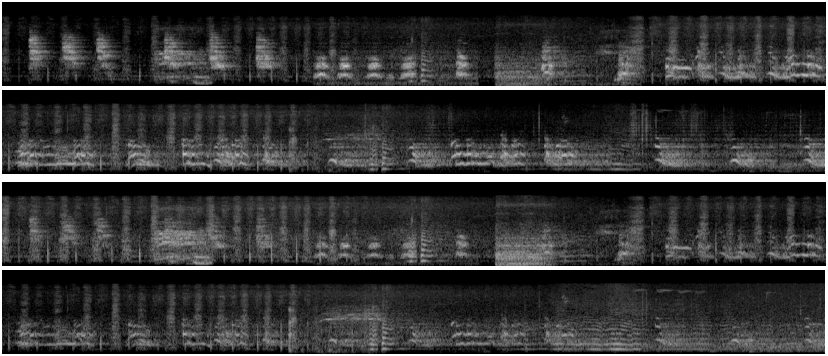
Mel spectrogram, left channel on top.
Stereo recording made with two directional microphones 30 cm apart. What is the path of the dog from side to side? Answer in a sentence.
You can hear the dog stay put.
